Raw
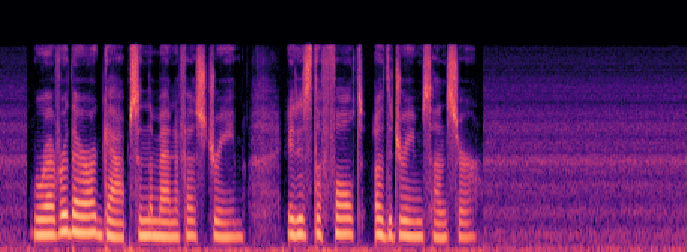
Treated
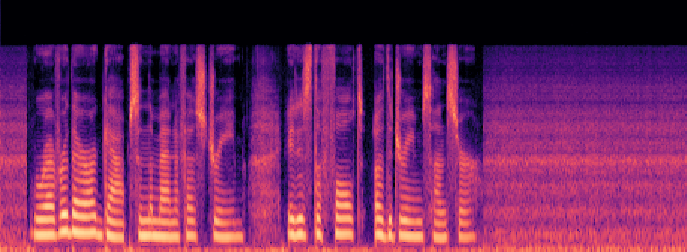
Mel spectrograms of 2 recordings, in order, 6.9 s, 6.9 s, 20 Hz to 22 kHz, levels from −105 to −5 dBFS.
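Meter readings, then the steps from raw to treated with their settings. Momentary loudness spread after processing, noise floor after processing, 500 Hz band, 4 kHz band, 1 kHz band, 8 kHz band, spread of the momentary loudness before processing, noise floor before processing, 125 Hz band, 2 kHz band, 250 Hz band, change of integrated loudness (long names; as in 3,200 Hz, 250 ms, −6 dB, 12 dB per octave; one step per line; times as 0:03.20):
22 LU, −38 dBFS, +5.5 dB, +3.0 dB, +5.5 dB, +1.0 dB, 10 LU, −52 dBFS, +5.5 dB, +5.5 dB, +5.5 dB, +5.0 dB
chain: high-shelf EQ 6,600 Hz −8.5 dB
upward compression, threshold −30 dBFS
level +5.5 dB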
